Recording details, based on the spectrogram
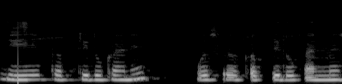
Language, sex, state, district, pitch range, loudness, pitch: Hindi, female, Maharashtra, Nagpur, 210-220 Hz, -27 LUFS, 215 Hz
